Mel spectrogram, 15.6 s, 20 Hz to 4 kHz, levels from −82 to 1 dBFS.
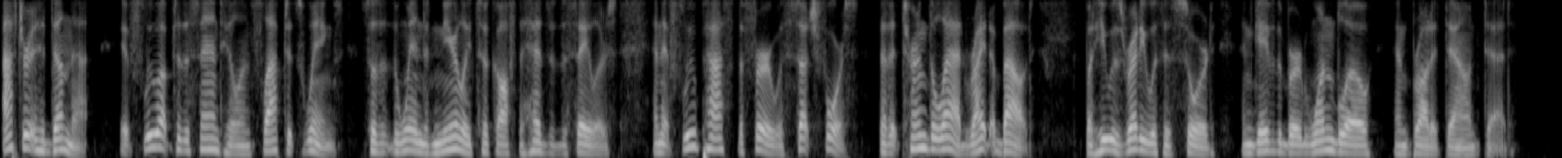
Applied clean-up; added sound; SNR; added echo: none; none; none; none.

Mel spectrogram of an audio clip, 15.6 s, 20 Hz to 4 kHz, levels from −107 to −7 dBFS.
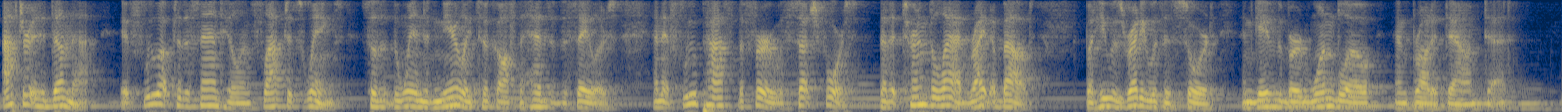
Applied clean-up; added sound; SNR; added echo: none; Guitar; 16 dB; reverberation time 0.5 s.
